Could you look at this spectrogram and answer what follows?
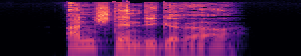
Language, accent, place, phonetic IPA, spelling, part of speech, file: German, Germany, Berlin, [ˈanˌʃtɛndɪɡəʁɐ], anständigerer, adjective, De-anständigerer.ogg
- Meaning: inflection of anständig: 1. strong/mixed nominative masculine singular comparative degree 2. strong genitive/dative feminine singular comparative degree 3. strong genitive plural comparative degree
